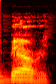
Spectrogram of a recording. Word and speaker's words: Barrett: metaplásico intestinal característica do esôfago de barrett é o de berry né a pronúncia correta porque é foi descrita por uma austrália esta prega é uma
